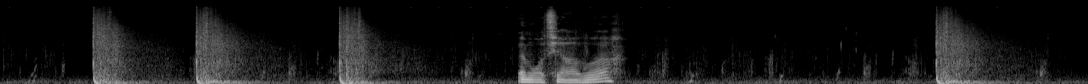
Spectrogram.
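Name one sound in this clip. Gunshots crack out sharply, one at a time, with a fading echo.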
